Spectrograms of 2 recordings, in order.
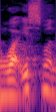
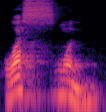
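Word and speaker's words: واسم: fi'il dan Isim maka fi'lun bukan wa Ismun tapi wasmun fi'lun wasmun karena hamzahnya Hamzah wasal beda dengan kalau hamzahnya kalau kita Hamzah qat'i Maka nanti Wa Ismun dibacanya salah itu makanya penulisannya tanpa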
